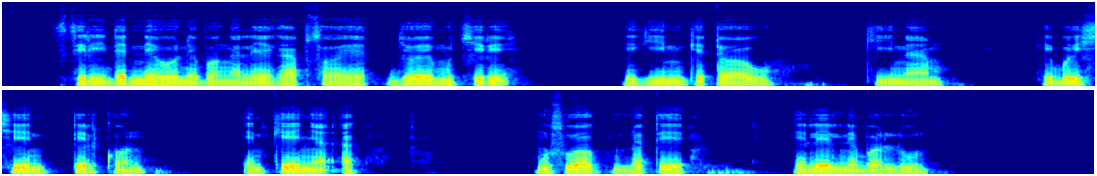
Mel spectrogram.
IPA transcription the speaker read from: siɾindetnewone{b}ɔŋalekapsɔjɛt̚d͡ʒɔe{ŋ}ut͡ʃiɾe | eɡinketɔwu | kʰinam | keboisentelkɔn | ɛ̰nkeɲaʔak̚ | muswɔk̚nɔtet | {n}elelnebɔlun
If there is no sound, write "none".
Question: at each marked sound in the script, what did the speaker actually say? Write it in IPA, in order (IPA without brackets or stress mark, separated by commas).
b, m, n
